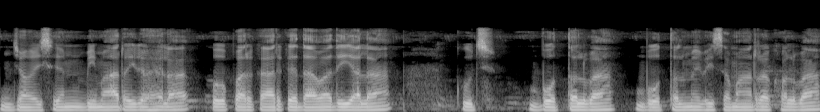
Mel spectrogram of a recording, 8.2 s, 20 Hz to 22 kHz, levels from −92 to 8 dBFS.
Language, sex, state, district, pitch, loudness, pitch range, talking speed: Bhojpuri, male, Bihar, Muzaffarpur, 110 Hz, -17 LUFS, 105-115 Hz, 125 wpm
